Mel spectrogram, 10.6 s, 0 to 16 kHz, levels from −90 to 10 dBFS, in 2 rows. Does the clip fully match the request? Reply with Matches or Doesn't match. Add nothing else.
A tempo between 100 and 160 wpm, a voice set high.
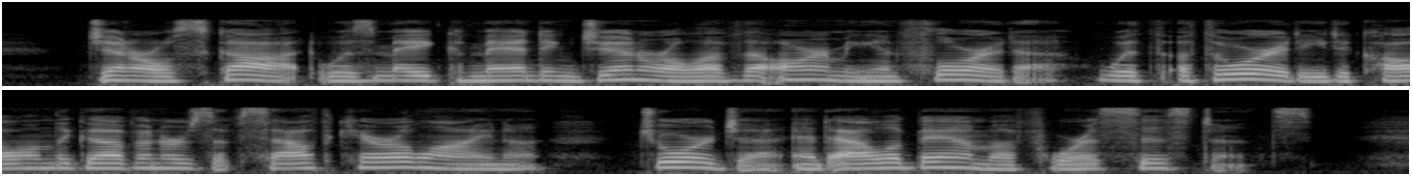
Doesn't match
